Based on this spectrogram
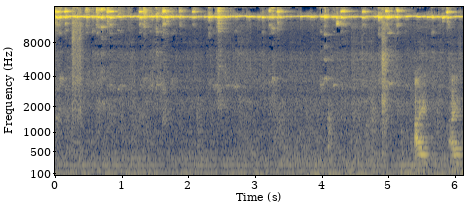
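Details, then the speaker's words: Dryer running a full load of clothes, with the squeal returned despite an idler pulley replaced in June 2023 and the area cleaned: a faint chirping squeal over a low steady drum rumble, worse than before; cause not pinned down. "unfortunately I already know the noise is back because I've tried the dryer the full set of close but despite all the cleaning out of that area it sounds like this that's worse than before"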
